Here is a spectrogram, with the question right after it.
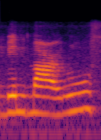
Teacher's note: عین وسط حلق سے ادا کرنا ہے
